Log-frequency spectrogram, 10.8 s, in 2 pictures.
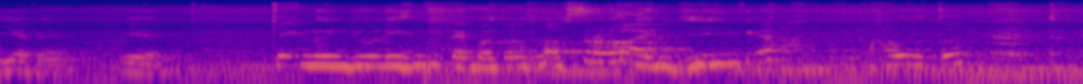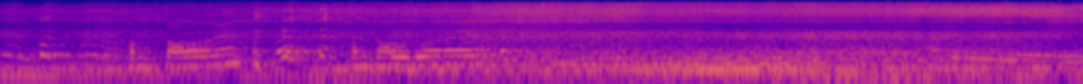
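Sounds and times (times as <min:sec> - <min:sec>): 
speech: 0:00.0 - 0:08.3
drag race car engines roaring: 0:02.4 - 0:10.8
laughter: 0:04.8 - 0:07.9.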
